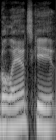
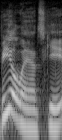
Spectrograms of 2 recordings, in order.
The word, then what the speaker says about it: Bielanski: But the way I was saying it, Bielanski is actually the, yeah, that's how you say it correctly in Poland, and it is a Polish name. So I'm doing the Midwestern Americanized accent version.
